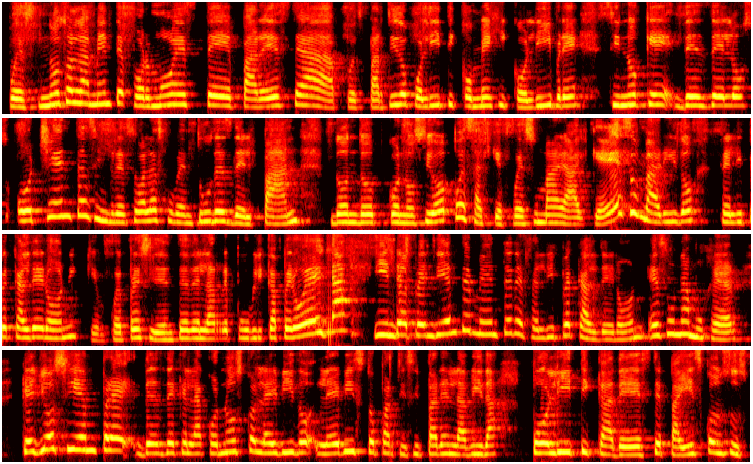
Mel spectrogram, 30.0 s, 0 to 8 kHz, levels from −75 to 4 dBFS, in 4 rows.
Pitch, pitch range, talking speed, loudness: 245 Hz, 220-275 Hz, 150 wpm, -17 LUFS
